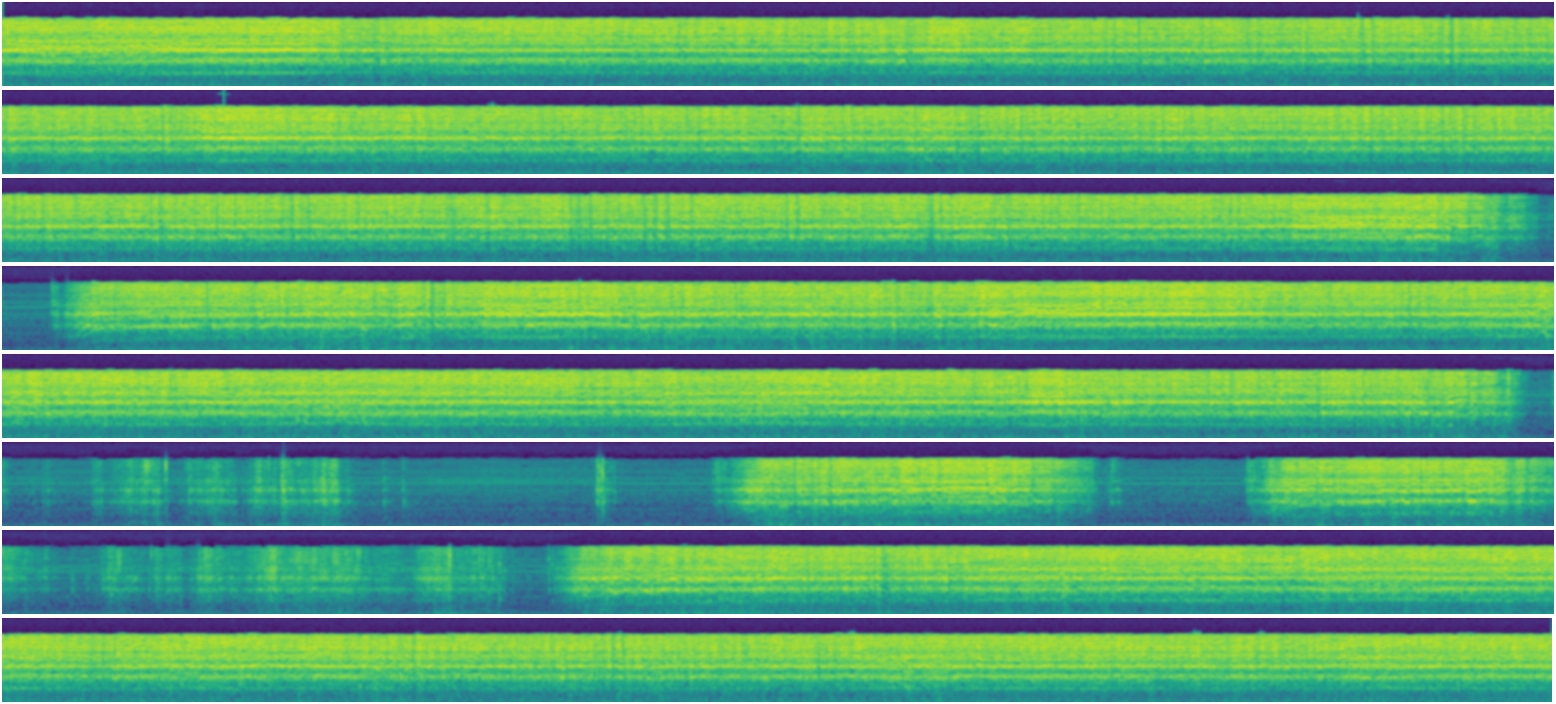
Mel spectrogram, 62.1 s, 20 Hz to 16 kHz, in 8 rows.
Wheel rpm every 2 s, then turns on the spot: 160, 160, 160, 160, 160, 160, 160, 160, 160, 160, 160, 90, 150, 160, 160, 160, 160, 160, 160, 50, 10, 100, 60, 40, 40, 150, 160, 160, 170, 160, 160.
38-40 46-48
